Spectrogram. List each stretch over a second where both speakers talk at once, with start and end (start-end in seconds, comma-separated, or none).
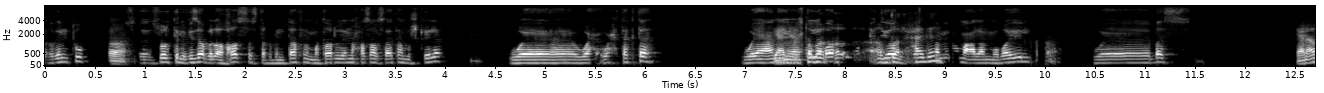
7.3-9.0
